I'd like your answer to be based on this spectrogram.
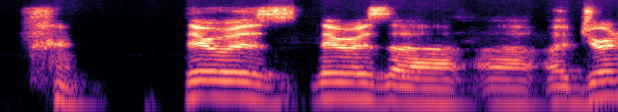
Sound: chuckles

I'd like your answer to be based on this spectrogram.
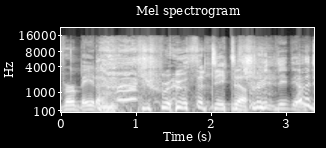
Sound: laughing

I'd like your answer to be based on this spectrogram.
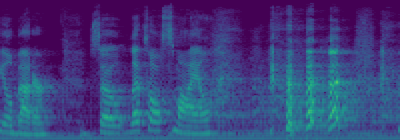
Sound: laughter

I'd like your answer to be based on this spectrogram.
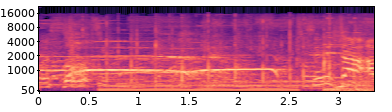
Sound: applause~!!!

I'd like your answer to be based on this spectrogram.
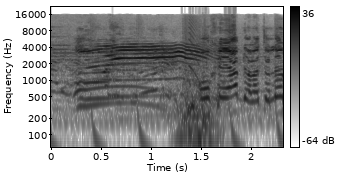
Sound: mocking

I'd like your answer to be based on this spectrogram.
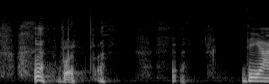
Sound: laughter

